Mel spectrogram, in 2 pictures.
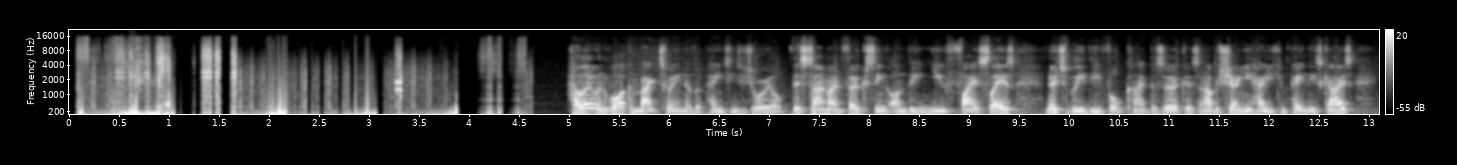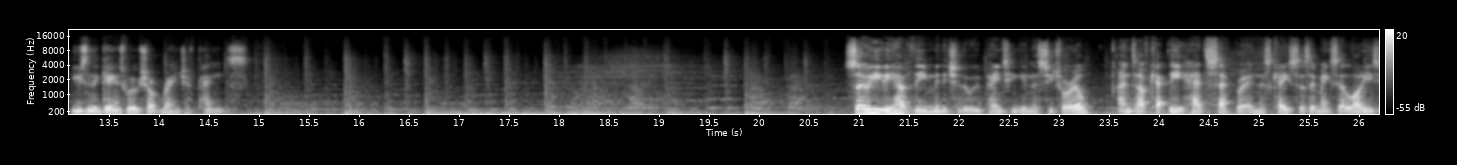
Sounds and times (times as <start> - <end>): Speech: 5.0 - 15.0, 20.9 - 26.2
Music: 5.0 - 26.2.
